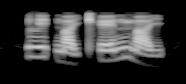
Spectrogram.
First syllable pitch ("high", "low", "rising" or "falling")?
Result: falling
